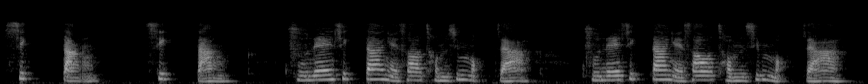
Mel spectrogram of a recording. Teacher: when 디귿 follows the final consonants 기역 that is pronounced 그, it is pronounced 뜨 sound. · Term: 경음화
